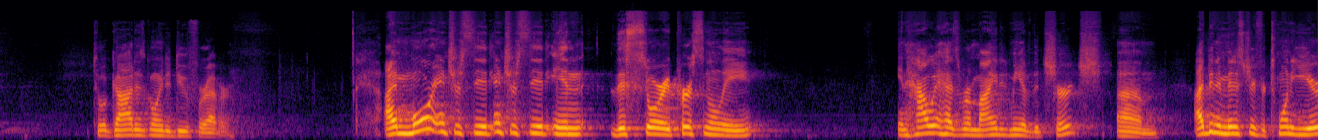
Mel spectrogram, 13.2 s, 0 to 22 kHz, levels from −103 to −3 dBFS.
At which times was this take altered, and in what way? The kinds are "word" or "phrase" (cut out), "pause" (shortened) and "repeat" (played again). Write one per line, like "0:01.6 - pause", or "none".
0:04.9 - repeat
0:11.1 - pause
